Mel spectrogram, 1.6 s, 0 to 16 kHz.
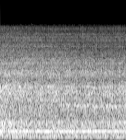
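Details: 2003 Lincoln Town Car 4.6 V8, code P0300, misfire on cylinders 2, 4 and 8 after intake work: rough, stumbling idle with dead cylinders and heavy shaking, caused by loose injector connections; runs well once corrected.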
